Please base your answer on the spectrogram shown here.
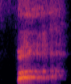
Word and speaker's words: pho: It's pho, for the record. It's pronounced fun, Nick.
